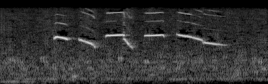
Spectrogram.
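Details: Oriental magpie-robin song: five clear whistled notes near the same high pitch, some level, others sliding downward, given in quick succession with short gaps over faint background hiss.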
